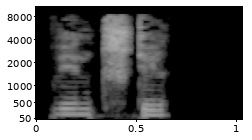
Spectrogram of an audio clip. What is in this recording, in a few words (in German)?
"windstill", German; adjectives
